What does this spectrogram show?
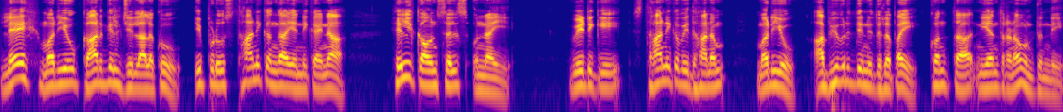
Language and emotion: Telugu, neutral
